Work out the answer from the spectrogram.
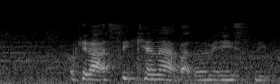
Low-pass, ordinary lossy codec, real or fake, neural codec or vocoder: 7.2 kHz; none; real; none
